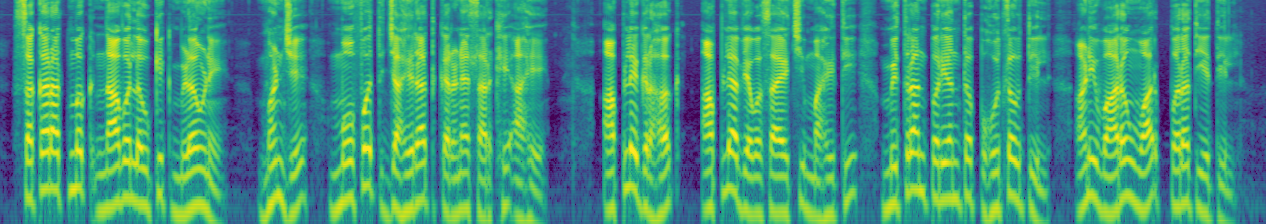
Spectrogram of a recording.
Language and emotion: Marathi, neutral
